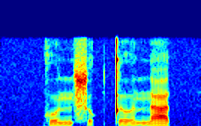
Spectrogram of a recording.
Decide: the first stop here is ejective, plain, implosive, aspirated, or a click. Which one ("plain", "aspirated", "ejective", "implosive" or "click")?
plain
